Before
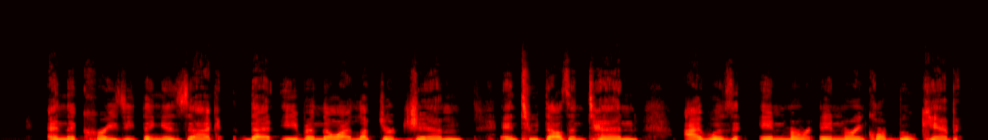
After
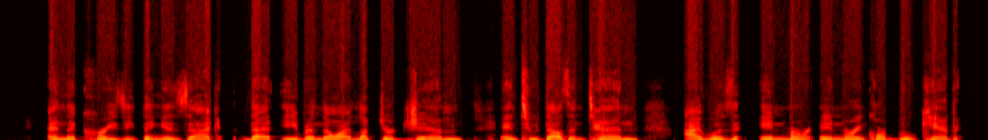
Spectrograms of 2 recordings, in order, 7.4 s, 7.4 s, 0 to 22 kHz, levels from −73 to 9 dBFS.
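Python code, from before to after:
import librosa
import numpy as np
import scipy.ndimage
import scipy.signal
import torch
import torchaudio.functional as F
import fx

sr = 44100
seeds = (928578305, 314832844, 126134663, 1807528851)

y = fx.block_float(x, sr, bits=5)
y = fx.high_shelf(y, sr, hz=8800.0, db=7.0)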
